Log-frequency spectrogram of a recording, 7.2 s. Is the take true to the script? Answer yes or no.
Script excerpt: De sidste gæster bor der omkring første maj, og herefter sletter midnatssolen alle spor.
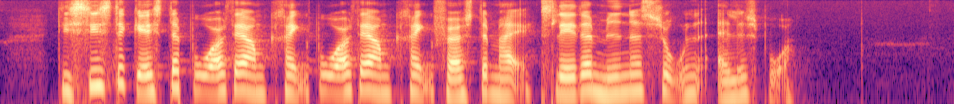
no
